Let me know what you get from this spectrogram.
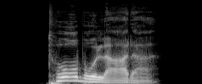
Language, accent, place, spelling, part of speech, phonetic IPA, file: German, Germany, Berlin, Turbolader, noun, [ˈtʊʁboˌlaːdɐ], De-Turbolader.ogg
- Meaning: turbocharger (turbosupercharger)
